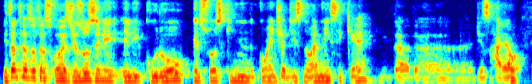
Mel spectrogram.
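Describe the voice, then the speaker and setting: A man's voice: mid-range voice, lively intonation, moderate pace. A man with a Brazilian Portuguese accent co-hosting a casual Bible discussion, explaining the stories and closing the episode. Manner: explanatory, wraps up and signs off the episode. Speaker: co-host.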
